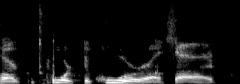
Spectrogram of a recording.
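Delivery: slow, drawn-out, put-on Los Angeles accent. Kicking off the episode, the speaker switches into an la accent. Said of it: "I'm about to do this episode with an LA accent".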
